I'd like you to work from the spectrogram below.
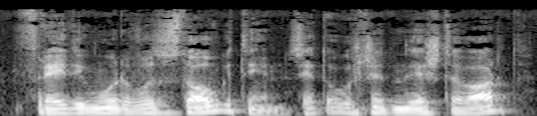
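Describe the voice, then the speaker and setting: A man's voice: fairly low pitch, racing, slightly rough. Man lecturing in a lilting sing-song. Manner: addresses listeners directly as friends. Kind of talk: explanatory religious lecture.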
